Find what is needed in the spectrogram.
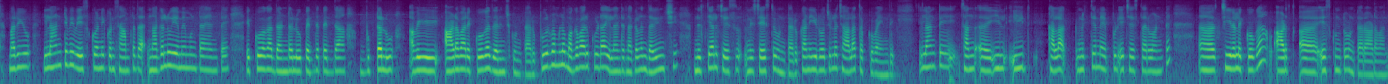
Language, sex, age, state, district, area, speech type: Telugu, female, 18-30, Telangana, Medak, rural, spontaneous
